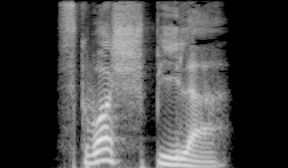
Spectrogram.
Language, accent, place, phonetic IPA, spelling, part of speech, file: German, Germany, Berlin, [ˈskvɔʃˌʃpiːlɐ], Squashspieler, noun, De-Squashspieler.ogg
- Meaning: squash player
